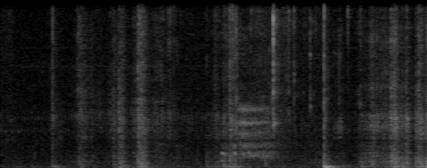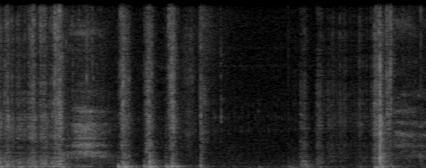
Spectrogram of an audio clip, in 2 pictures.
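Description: Utility knife blade scraping and slicing away frayed paper and gypsum around the edge of a hole in drywall, in short, uneven strokes.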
